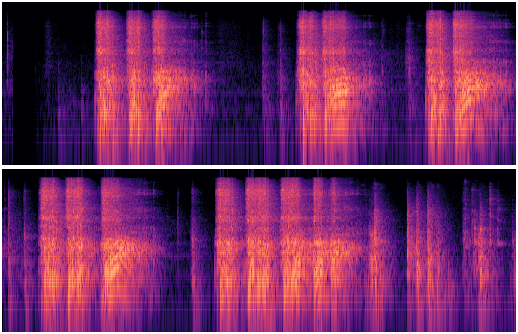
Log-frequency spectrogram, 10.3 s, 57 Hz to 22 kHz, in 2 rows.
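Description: Pneumatic impact wrench hammering in five bursts of about a second each, then a few short blips near the end, as it backs out the bolts while tearing down a TH400 transmission pump.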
